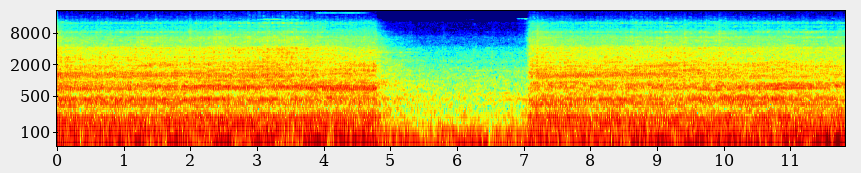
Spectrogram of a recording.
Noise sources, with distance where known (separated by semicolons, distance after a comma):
jackhammer, near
